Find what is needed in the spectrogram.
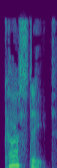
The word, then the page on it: costate: British English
